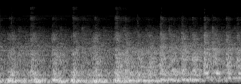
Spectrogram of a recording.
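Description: A school marching band playing: melodicas carry the tune over marching drums and mallet keyboards, with a steady pulsing beat and no break.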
